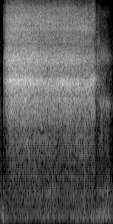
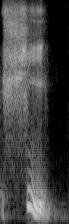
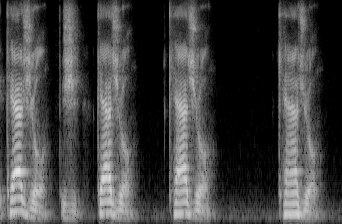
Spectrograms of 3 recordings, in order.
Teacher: tongue not the tip the front part of the tongue and you press the area in between the alveolar Ridge and the hard palate that's why it's called post alveolar past the alveolar Ridge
